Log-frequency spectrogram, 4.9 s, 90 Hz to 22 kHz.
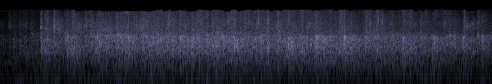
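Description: A crowd at a tech demo bursts into steady applause and cheering for an audience member who just won 4,000 Xbox Live points, loud and sustained for several seconds, with dense clapping and a few scattered whoops throughout, and no one speaking over it.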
